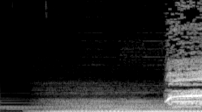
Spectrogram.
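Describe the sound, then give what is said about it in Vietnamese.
Panicked horses rear and neigh wildly. A low, rough snorting neigh builds steadily in loudness, then breaks into a shrill, high whinny near the end. “yêu quái xuất hiện, khiến cho mấy con ngựa lồng lên hí loạn, hất văng người xuống dưới đất mà tháo chạy đi.”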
